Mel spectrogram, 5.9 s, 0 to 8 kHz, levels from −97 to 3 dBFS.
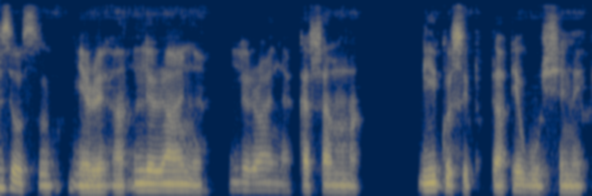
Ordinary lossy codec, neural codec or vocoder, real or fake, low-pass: none; codec, 16 kHz, 4 kbps, FunCodec, trained on LibriTTS, 50 frames a second; fake; 7.2 kHz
